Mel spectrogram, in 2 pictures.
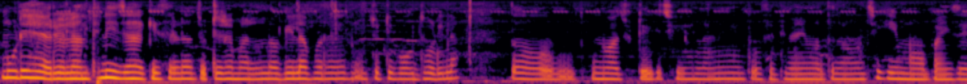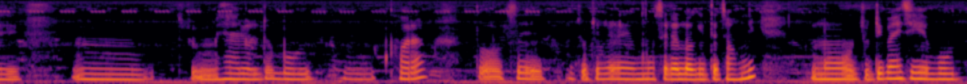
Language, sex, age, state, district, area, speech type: Odia, female, 18-30, Odisha, Balasore, rural, spontaneous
